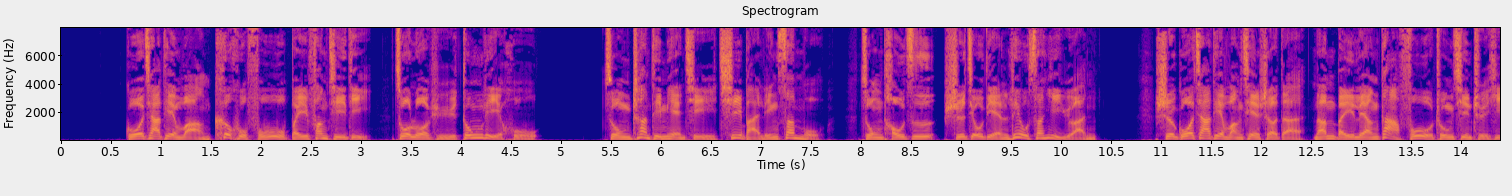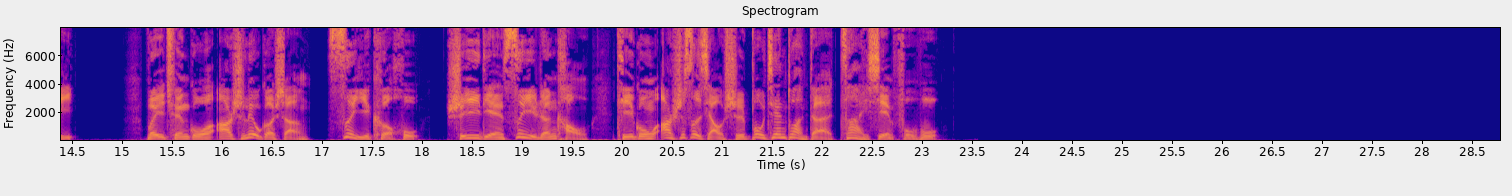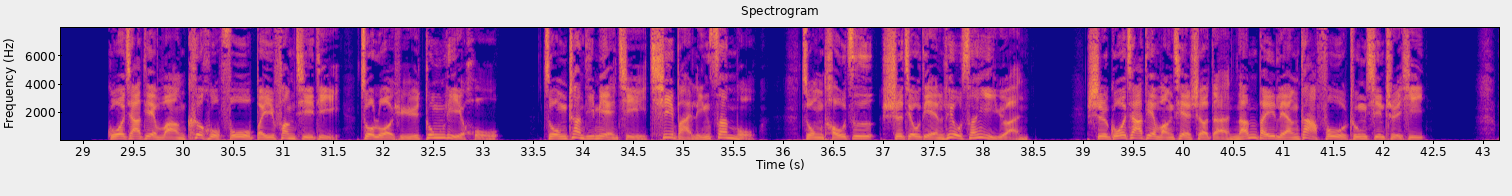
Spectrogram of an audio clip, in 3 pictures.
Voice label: 男 解说 项目简介; 国家电网公司客户服务中心

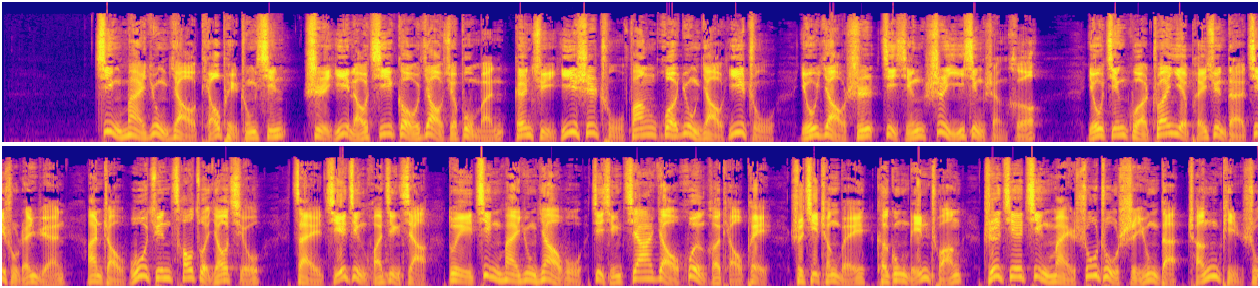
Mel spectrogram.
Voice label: 男 医院专题; 静脉用药调配中心

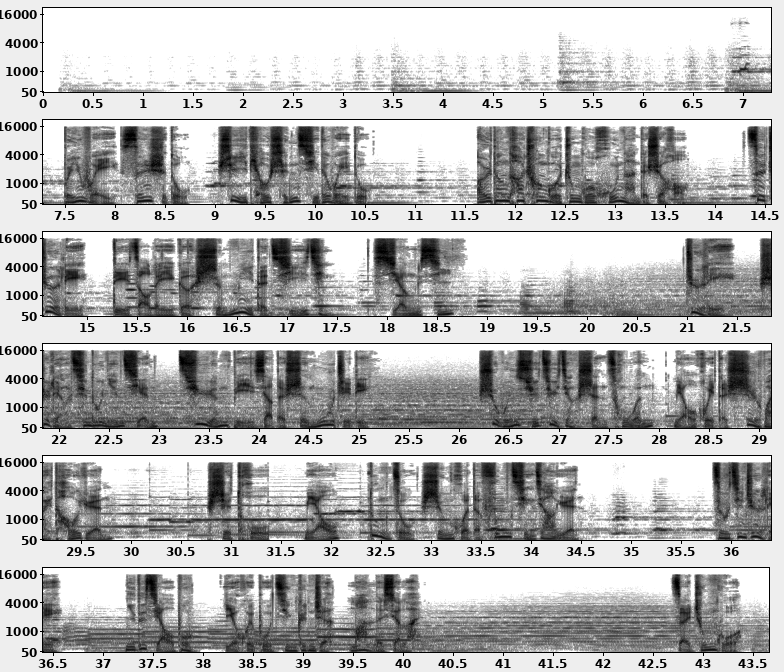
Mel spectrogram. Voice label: 男, 舌尖风; 湖南腊肉

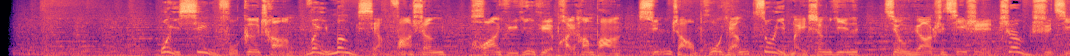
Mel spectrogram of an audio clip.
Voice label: 男3-广告, 国语男声配音; 超级广告王

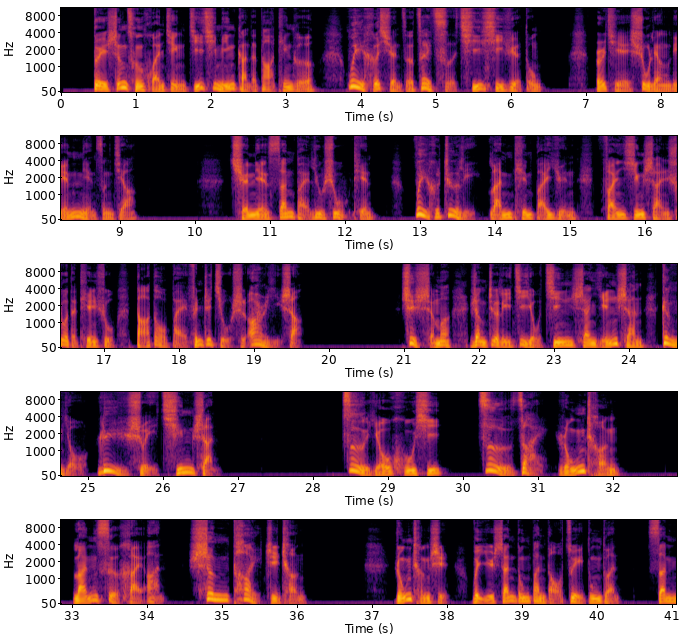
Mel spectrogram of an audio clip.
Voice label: 男 第二届中国生态文明奖先进个人申报; 山东省荣成市委书记

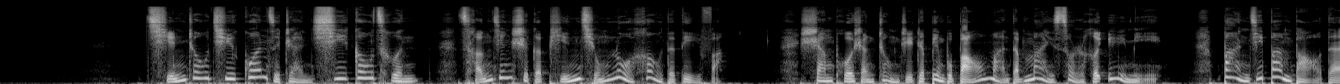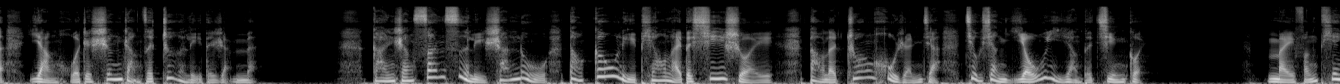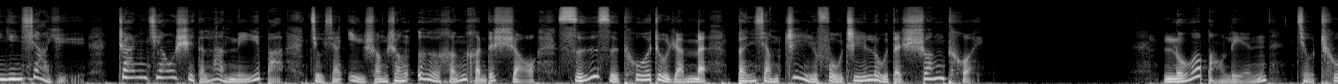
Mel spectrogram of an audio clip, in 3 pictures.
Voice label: 人物 专题片配音, 国语女声配音, 成熟稳重

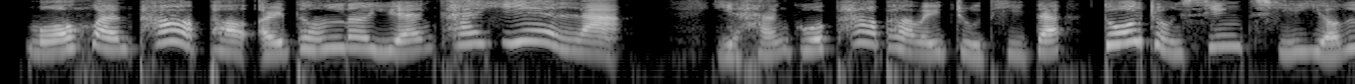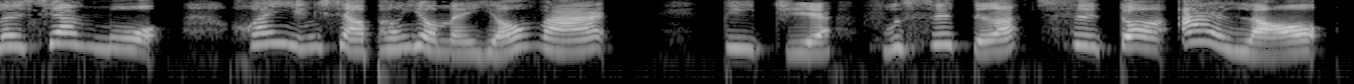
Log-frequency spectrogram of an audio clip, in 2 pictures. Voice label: 女19 童声女 广告 儿童乐园 欢快; 魔幻泡泡儿童乐园

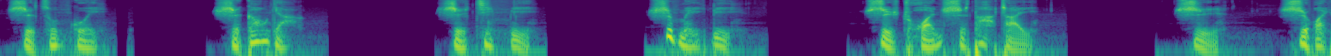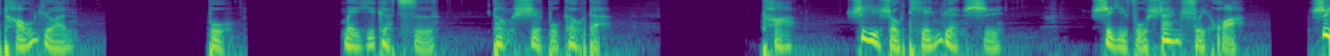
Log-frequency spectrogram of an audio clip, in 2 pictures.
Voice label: 男, 宣传片 小区宣传片配音; 兰江小区

